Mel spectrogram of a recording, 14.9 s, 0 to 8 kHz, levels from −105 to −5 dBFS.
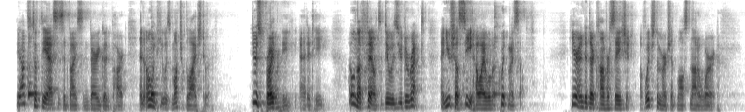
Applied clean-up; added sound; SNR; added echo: neural mask model DeepFilterNet 3.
